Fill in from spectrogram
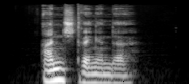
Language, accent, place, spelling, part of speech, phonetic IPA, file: German, Germany, Berlin, anstrengender, adjective, [ˈanˌʃtʁɛŋəndɐ], De-anstrengender.ogg
- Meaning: 1. comparative degree of anstrengend 2. inflection of anstrengend: strong/mixed nominative masculine singular 3. inflection of anstrengend: strong genitive/dative feminine singular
